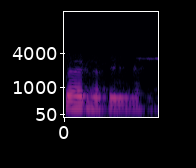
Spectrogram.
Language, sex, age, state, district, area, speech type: Tamil, female, 18-30, Tamil Nadu, Pudukkottai, rural, conversation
